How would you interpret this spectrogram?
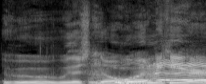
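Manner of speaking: high, loud, slow ghostly wail; hammed-up haunted-house moan; mock spooky. Crew finds the ship empty, mock ghostly wail.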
